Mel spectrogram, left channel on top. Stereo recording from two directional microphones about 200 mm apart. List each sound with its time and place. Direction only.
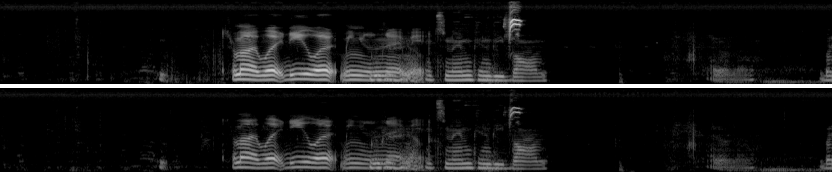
2.2 s speech: 55° left (ahead or behind)
4.4 s speech: 35° left (ahead or behind)
6.9 s dog: 30° right (ahead or behind)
